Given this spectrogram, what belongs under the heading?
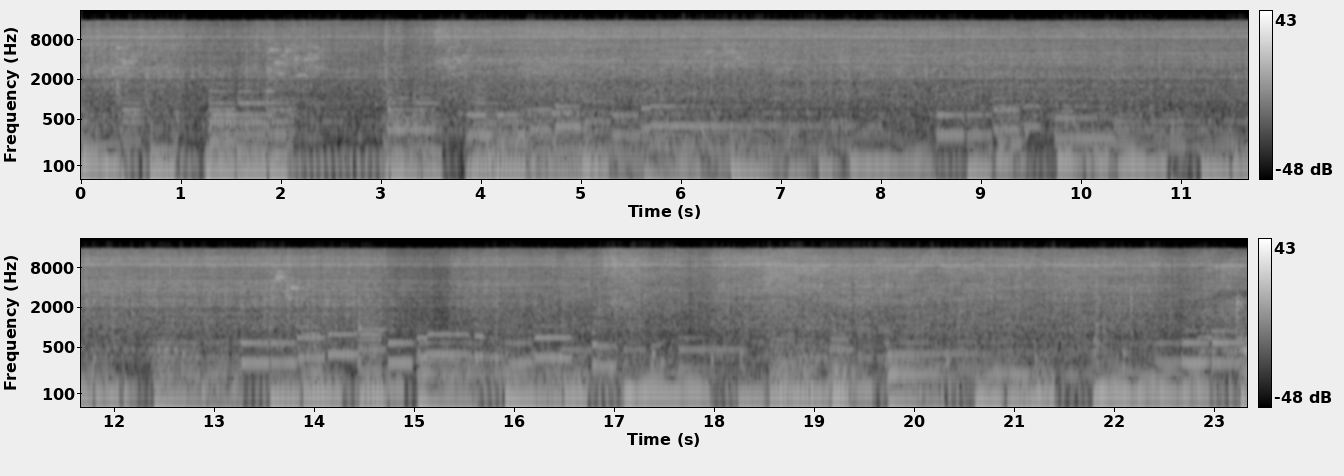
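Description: Chicken pieces frying in melted butter in a pan for spicy-sweet grilled chicken, a loud continuous sizzle close up, with repeated clinks and scrapes of stirring throughout.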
